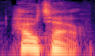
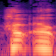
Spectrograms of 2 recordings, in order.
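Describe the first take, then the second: First: The T is clearly pronounced. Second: The T is replaced by a glottal stop. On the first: The speaker calls it right. "We pronounce the T" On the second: The speaker calls it wrong. "You can't do a glottal stop with that word. No one's saying hotel"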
